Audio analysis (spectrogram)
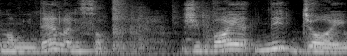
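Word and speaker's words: N'Joy: dela Olha só Jibóia ne Joy o n é mudo né e o ruído em joy é um y no final eu uma coisa bastante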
